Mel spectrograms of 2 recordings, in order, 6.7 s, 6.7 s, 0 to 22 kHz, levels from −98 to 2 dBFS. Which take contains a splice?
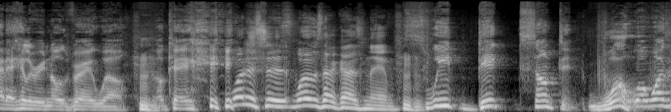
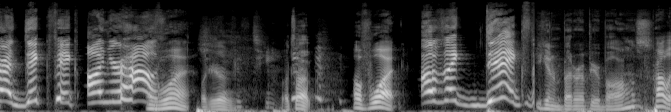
second; 1 cut; at 5.2 s

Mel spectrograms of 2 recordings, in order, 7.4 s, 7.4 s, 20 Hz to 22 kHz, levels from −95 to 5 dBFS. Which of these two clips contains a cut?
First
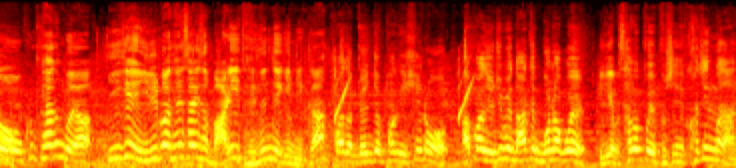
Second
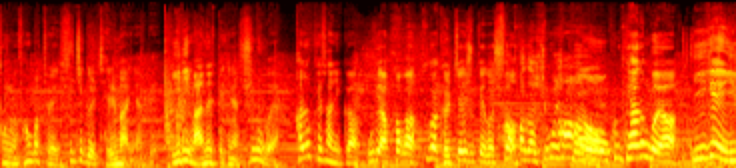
first; 1 cut; at 5.9 s

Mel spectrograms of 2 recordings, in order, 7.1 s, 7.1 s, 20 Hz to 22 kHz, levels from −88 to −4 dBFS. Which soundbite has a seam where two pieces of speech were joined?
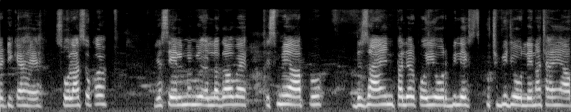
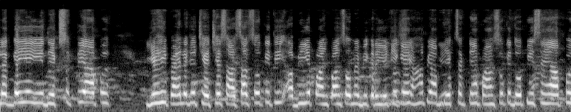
second; 1 cut; at 5.2 s

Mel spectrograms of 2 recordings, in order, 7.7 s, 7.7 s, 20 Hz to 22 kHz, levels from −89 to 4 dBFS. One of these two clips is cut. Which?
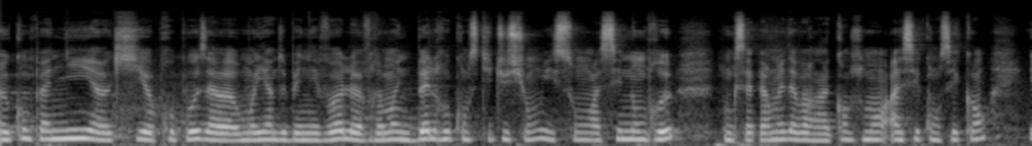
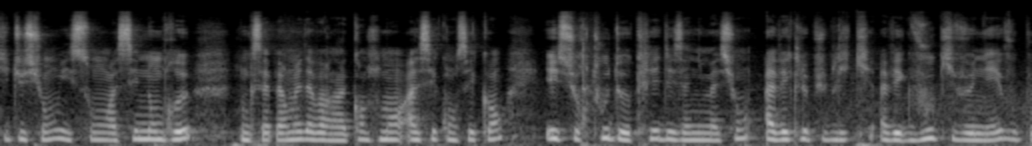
first; 1 cut; at 0.9 s

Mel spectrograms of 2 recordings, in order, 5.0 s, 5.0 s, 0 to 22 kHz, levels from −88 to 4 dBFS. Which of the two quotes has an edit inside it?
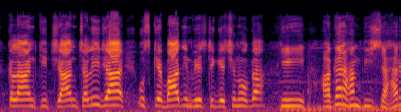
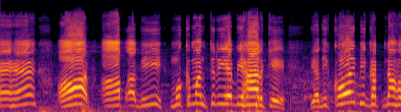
first; 1 cut; at 3.4 s

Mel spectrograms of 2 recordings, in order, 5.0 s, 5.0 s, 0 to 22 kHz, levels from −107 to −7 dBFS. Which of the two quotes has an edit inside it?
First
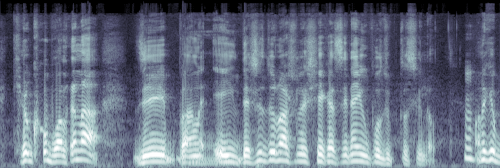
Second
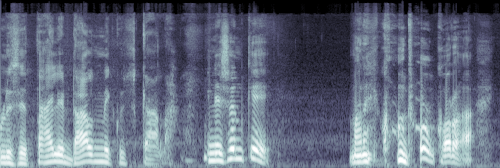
second; 1 cut; at 2.1 s

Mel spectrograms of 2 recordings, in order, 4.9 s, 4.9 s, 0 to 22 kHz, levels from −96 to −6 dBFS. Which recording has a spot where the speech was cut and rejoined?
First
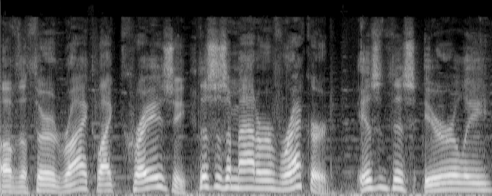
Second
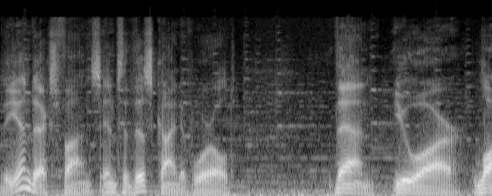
first; 2 cuts; at 1.9 s, 3.4 s

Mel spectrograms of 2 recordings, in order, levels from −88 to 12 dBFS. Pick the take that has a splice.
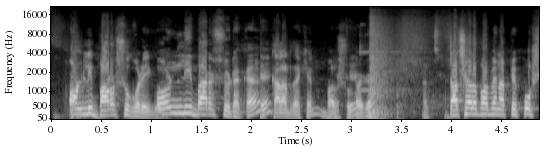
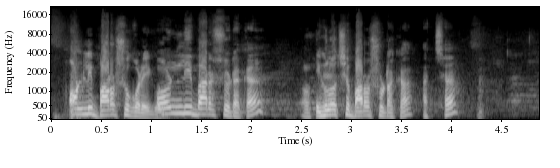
first; 1 cut; at 2.1 s

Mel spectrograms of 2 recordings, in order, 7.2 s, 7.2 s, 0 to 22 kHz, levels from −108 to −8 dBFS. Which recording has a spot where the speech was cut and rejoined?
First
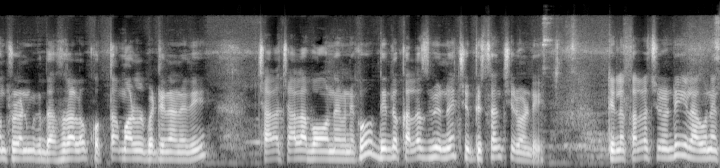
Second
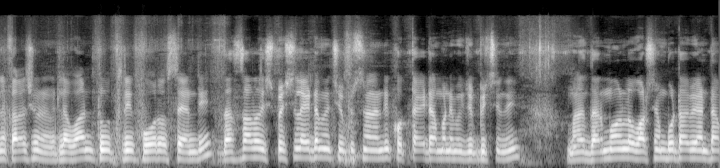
second; 1 cut; at 2.2 s

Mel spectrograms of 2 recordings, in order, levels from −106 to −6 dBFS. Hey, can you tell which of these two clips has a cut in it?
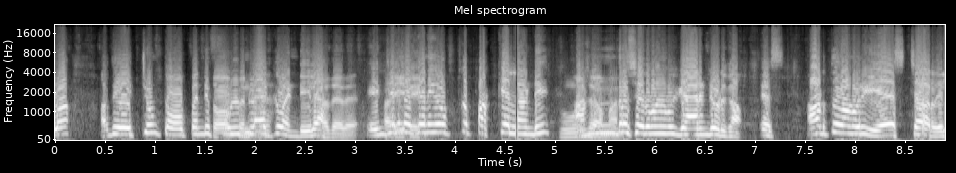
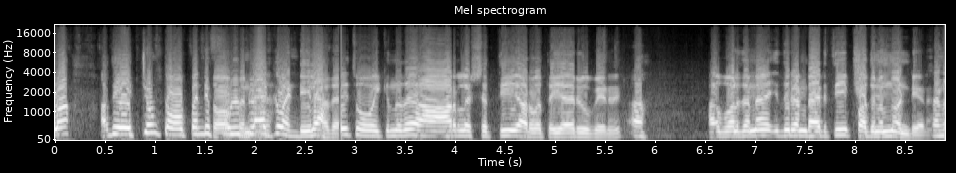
second; 1 cut; at 2.9 s

